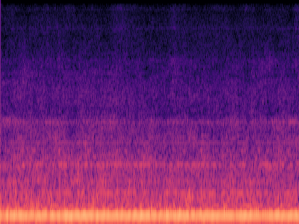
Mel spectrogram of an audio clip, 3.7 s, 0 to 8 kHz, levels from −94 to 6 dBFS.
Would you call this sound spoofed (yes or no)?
yes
